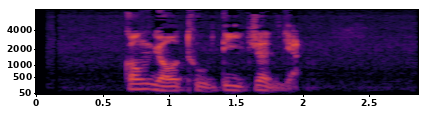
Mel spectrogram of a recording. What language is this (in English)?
Chinese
